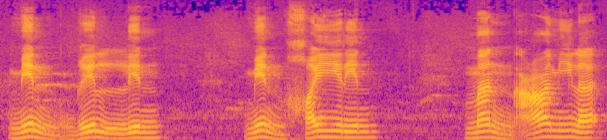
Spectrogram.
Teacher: nunnya dibaca jelas dan tidak ada gunnah di sana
